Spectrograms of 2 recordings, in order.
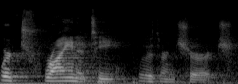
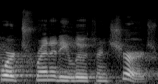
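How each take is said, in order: First: Trinity is split into tri and unity. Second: Trinity is said the usual way, as one word.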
